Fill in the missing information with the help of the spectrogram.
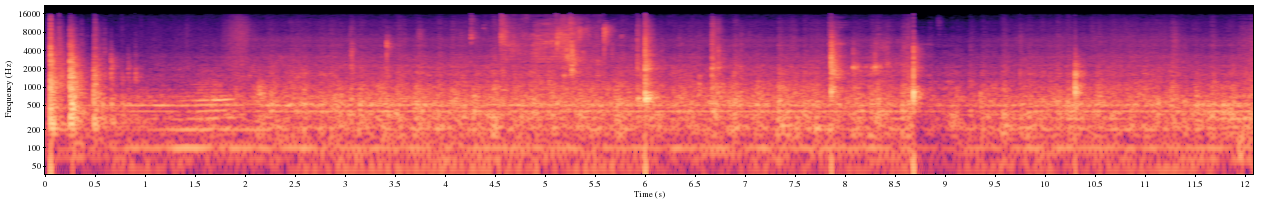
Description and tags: Random bathroom set noise. Recorded with Edirol R-1 & Sennheiser ME66.
laundry, bathroom, washing, teeth, machine, room, brushing, bath, set-noise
